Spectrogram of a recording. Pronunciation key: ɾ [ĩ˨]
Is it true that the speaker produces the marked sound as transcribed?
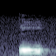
yes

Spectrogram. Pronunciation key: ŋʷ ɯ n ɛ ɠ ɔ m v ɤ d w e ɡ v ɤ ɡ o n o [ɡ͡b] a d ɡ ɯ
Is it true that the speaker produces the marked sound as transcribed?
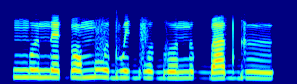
yes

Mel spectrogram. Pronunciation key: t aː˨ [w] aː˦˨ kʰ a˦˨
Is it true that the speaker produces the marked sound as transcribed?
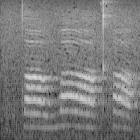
yes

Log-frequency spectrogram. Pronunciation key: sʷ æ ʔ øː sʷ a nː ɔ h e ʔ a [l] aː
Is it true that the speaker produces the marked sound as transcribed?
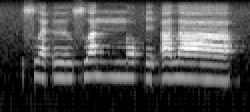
yes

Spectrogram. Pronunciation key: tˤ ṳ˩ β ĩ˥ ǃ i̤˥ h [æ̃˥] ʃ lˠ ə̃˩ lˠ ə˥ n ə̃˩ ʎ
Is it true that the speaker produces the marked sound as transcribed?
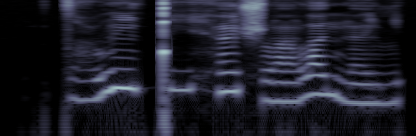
no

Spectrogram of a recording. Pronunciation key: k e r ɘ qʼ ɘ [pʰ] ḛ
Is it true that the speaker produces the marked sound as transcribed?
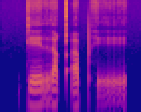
yes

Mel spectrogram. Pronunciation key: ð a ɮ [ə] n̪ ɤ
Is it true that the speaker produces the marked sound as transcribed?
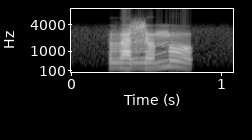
yes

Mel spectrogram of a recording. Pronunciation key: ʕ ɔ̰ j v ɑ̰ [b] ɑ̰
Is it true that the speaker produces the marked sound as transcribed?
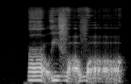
no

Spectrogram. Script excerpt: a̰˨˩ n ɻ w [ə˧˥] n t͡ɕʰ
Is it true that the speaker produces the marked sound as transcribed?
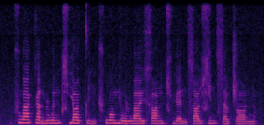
yes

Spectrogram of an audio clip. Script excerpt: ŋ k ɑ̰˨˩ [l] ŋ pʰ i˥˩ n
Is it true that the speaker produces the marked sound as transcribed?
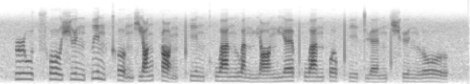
no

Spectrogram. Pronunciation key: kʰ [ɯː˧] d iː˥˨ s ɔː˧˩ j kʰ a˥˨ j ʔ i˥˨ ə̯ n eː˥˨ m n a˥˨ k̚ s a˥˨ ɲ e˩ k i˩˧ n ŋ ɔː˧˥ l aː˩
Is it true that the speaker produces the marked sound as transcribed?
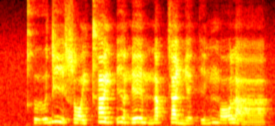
no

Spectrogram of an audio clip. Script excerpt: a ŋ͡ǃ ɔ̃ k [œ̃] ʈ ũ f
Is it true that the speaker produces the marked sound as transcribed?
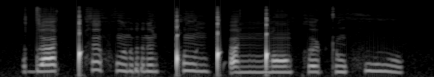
no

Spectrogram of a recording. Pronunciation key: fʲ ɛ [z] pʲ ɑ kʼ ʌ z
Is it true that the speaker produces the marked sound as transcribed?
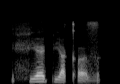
no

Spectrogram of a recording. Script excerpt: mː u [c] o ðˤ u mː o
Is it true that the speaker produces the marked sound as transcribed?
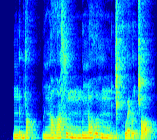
no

